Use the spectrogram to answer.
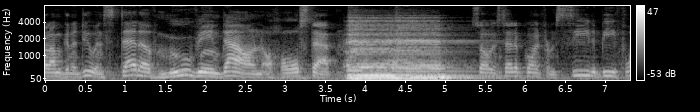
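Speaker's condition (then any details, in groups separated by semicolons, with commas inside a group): No condition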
